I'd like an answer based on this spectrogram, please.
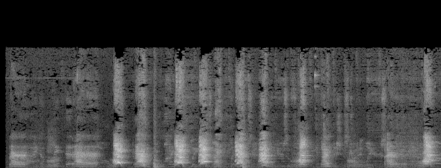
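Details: Dobermann puppy playing with a person: a run of short, rough barks and growly yelps about every half second, mixed with human speech.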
